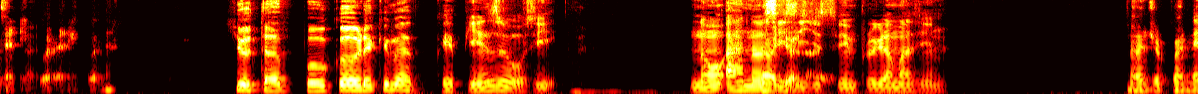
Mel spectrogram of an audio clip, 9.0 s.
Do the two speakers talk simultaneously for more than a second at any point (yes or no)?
no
